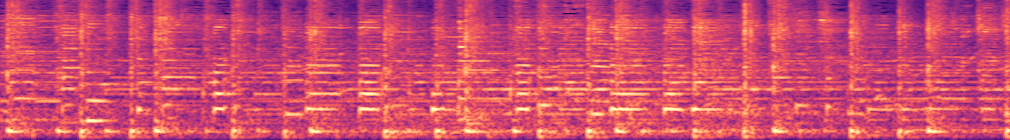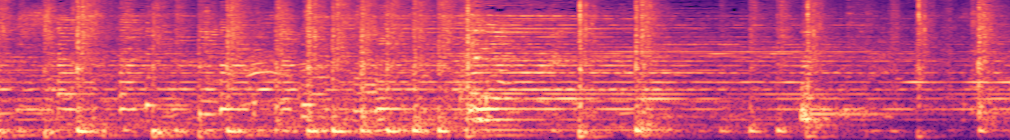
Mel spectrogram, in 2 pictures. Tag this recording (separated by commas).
Speech, Bluegrass, Music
